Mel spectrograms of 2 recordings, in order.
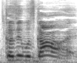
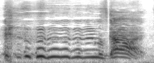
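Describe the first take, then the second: First: Said in the usual way. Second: "It was God" stretched out, slow and high, half laughing, half crying; laughing through tears. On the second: Real, not acted. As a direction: let "God" break into a tearful laugh of real joy. Tears of joy while praising God.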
